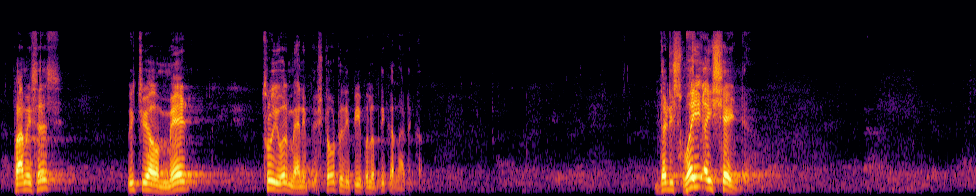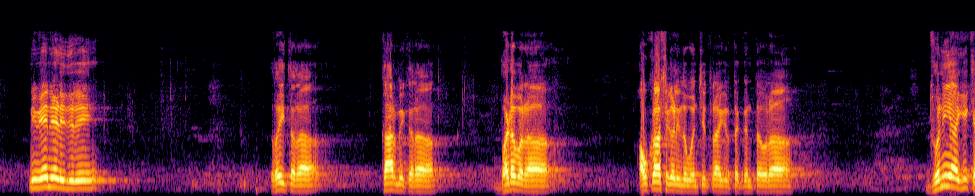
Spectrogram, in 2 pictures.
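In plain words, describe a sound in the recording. An elderly man speaks forcefully into a microphone in bursts, with pauses between phrases.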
